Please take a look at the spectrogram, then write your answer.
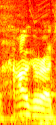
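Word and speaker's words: Kagerou: Kagero, just say it like that, Kagero.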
